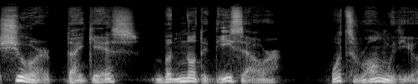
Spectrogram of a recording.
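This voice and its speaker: Using a put-on character voice, a man speaks very slowly at a medium pitch. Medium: read story. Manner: dry, sardonic.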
